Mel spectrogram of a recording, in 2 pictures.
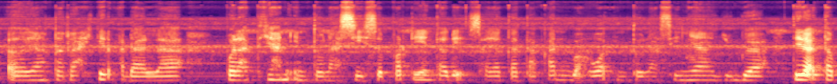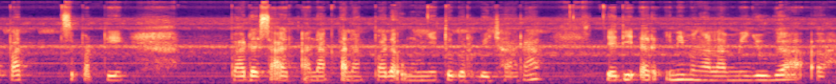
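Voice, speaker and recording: A young woman talks through a class presentation in a mellow, soft-toned voice, stopping now and then on fillers and restarting her words. Faint noise sits under the recording. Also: medium pitch, creaky. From Indonesia. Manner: explanatory, with frequent fillers and self-corrections. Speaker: student presenter. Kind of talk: academic presentation.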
